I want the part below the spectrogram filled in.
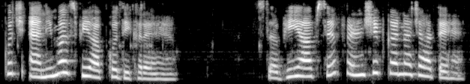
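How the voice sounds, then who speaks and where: A woman with an Indian accent narrating a guided meditation story for children, gently and with deliberate pauses, over music. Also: high voice. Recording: dull lo-fi audio with music behind.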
